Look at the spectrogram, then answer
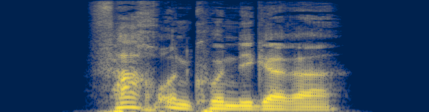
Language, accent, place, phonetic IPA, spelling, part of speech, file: German, Germany, Berlin, [ˈfaxʔʊnˌkʊndɪɡəʁɐ], fachunkundigerer, adjective, De-fachunkundigerer.ogg
- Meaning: inflection of fachunkundig: 1. strong/mixed nominative masculine singular comparative degree 2. strong genitive/dative feminine singular comparative degree 3. strong genitive plural comparative degree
